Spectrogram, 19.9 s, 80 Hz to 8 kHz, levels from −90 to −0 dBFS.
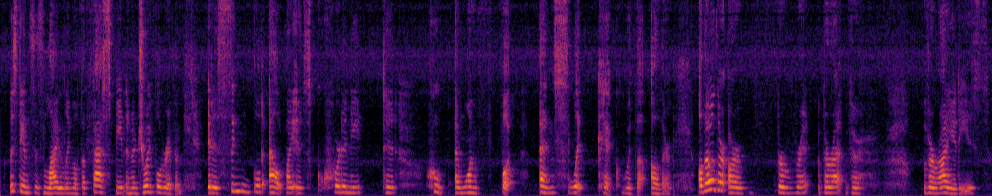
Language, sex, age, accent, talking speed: English, female, 30-49, American, 100 wpm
